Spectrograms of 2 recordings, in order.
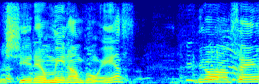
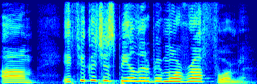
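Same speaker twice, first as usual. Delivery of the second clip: a breathy-sounding partner asking, higher pitched; imitated request; 5 semitones higher than usual. Comedian quoting a partner asking for rougher play, mock coaxing.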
